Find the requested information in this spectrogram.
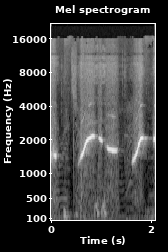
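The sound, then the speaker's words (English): A person whistles a few short phrases, each gliding upward in pitch and then holding a bright, steady tone. The whistling is clear and fairly loud, with brief gaps between phrases. “You can't just whistle for everything.”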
